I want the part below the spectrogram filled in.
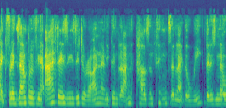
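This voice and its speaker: A woman talking at a very fast clip, her intonation fairly even. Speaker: protein design instructor. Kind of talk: lecture.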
